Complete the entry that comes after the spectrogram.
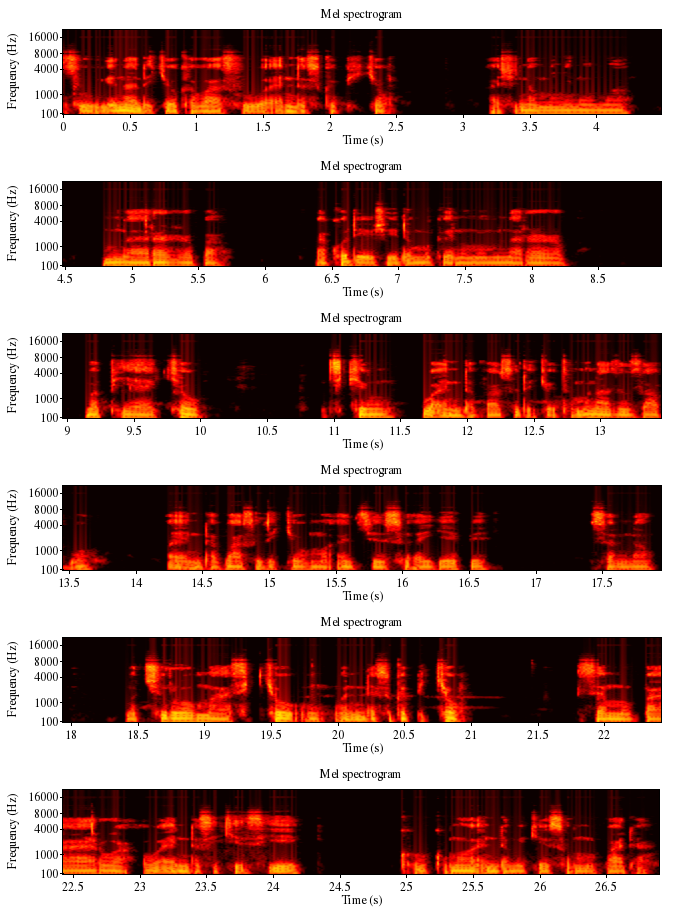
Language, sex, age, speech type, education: Hausa, male, 15-29, spontaneous, secondary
